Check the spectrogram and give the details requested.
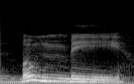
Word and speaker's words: Bumbi: One of the shows right now we're looking at is Bumbi. That's how they call it, that's how they pronounce it, Bumbi. Not Bumbi or something like that. No, Bumbi. They got all kinds of kids dancing around.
